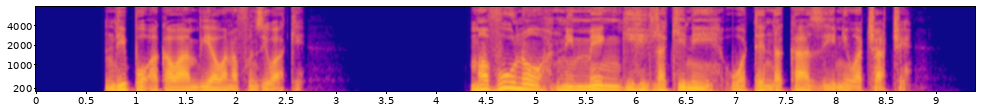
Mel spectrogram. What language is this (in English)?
Swahili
